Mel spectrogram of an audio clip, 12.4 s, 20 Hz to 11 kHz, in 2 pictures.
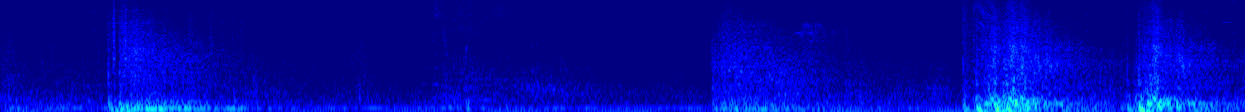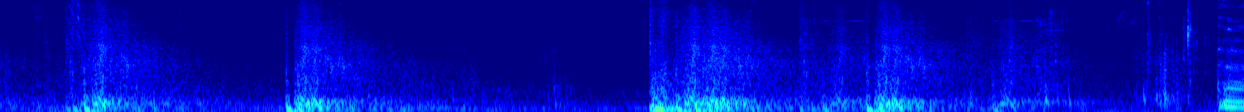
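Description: Gunfire in Half-Life 2 Deathmatch during a one-on-one match, bursts of rapid shots separated by short gaps, several volleys of sharp, busy reports with mechanical clatter in between, no talk.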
